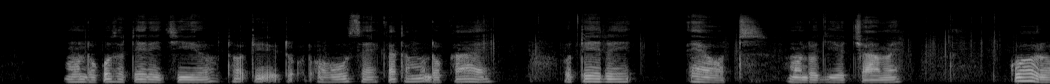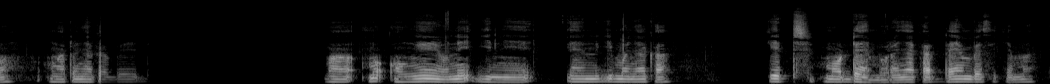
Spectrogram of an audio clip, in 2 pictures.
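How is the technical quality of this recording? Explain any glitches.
The recording has two audible faults: codec damage throughout and one sudden dropout.

Throughout, the treble is plainly damaged and nothing sounds above 14.9 kHz. Likely HE-AAC compression, around 24 kbps. Rebuilt, copied high bands leave sibilants gritty and metallic.

From 11.50 to 13.01 s, the sound drops by about 19 dB, leaving a faint residue. The likely cause is one channel inverted: shared content cancels when the channels are summed to mono.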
